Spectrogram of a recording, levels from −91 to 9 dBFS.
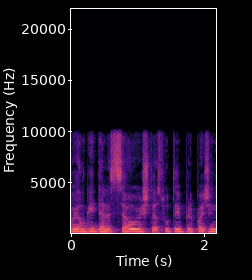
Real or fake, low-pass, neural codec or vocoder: fake; 9.9 kHz; vocoder, 22.05 kHz, 80 mel bands, WaveNeXt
